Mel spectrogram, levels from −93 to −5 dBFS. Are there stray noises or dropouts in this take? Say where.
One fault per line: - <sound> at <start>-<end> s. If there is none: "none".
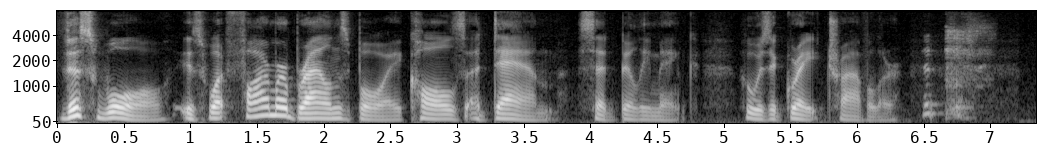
- sneeze at 6.5-7.1 s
